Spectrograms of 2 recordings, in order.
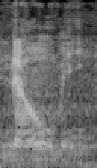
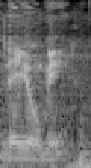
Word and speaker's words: Naomi: From Japanese, a famous one is probably Naomi. Right. In America, most people would probably say Naomi. Naomi? Right, Naomi. Okay, so Naomi and Naomi, most Japanese or people in Kojima Productions probably just pronounce it Naomi, which is a very Japanese way of saying.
